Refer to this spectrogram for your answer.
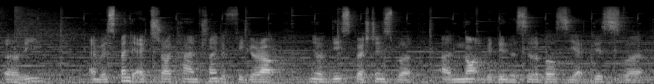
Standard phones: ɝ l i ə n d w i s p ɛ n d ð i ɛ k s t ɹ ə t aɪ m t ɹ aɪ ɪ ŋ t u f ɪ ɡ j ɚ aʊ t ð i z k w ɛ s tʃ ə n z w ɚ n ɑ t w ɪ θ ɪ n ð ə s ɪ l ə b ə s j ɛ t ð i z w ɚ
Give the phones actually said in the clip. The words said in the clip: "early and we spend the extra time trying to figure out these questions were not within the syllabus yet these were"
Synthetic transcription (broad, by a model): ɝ l i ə n w i s p ɛ n d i ɛ k s t ɹ ə t aɪ m t ɹ aɪ ɪ ŋ t u f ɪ ɡ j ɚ aʊ t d i s k w ɛ s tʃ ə n s w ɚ n ɑ t w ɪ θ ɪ n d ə s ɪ l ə b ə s j ɛ t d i s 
